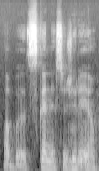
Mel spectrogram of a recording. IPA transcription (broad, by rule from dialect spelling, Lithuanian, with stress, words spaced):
ˈlˠɑːbɜ ˈskɑːnʲeː sʊʒʲʊˈrʲeːjoː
